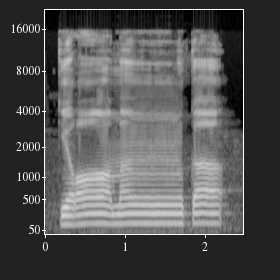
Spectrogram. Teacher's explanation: کاف الف زبر کا، الف سے پہلے کاف پر زبر کی زبر ہے اس لیے الف مدہ ہوگا، الف مدہ کو ایک الف کے برابر کھینچ کر پڑھیں گے.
